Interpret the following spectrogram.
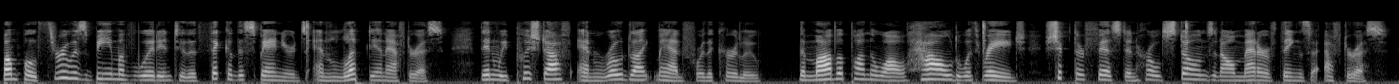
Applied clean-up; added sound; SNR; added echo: none; Cutlery, silverware; 14 dB; none.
